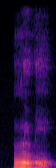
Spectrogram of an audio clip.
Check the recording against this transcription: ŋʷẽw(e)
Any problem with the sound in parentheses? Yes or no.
no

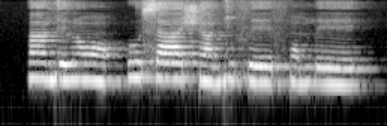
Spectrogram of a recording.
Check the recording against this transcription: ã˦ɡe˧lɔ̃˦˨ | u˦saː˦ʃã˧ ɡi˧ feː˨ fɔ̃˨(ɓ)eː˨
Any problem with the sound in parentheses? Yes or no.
yes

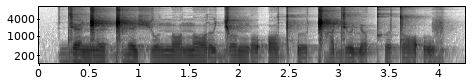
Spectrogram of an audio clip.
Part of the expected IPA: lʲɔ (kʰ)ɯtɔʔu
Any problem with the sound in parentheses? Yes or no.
no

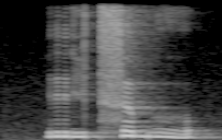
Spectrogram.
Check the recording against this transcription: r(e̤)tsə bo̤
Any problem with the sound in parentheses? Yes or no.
yes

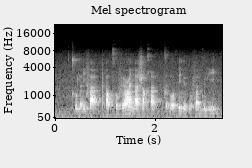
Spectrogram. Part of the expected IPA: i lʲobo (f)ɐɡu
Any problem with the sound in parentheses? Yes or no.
no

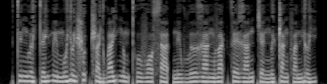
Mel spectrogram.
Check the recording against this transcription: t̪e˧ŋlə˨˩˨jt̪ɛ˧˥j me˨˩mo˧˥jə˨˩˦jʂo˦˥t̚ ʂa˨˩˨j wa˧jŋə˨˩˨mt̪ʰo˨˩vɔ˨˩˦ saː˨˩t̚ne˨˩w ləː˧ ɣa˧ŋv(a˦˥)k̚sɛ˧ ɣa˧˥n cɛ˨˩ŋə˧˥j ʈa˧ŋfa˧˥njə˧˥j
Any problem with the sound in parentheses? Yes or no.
no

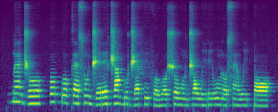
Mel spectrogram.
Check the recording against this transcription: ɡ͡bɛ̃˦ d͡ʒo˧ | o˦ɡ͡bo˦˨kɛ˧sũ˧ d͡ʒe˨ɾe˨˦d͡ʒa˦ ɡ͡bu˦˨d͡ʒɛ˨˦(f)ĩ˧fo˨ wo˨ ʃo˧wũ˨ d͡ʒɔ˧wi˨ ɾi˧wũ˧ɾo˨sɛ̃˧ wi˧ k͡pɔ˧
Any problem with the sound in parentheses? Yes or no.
no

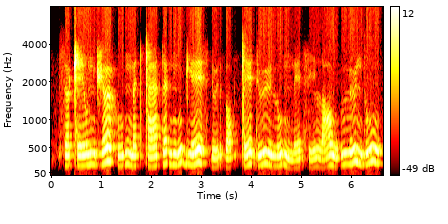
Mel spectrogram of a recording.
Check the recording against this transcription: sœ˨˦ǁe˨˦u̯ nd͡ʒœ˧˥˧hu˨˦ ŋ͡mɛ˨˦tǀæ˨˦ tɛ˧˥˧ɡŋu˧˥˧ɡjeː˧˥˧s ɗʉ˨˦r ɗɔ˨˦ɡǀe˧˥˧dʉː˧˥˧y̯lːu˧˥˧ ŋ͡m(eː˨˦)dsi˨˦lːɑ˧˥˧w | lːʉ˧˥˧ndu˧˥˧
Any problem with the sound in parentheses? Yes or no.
no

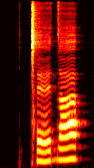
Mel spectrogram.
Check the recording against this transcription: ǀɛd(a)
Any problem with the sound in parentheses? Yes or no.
no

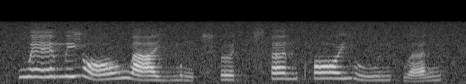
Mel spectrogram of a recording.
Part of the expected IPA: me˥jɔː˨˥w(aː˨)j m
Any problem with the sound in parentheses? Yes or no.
no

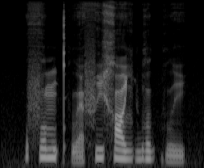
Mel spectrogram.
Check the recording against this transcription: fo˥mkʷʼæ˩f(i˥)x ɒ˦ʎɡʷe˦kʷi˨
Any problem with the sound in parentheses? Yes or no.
no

